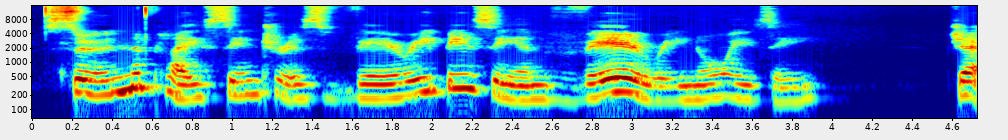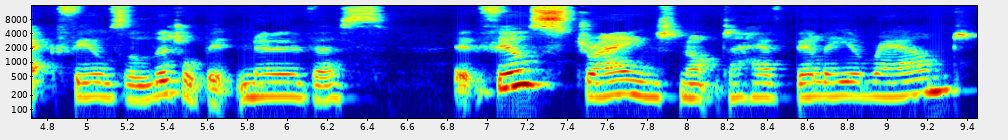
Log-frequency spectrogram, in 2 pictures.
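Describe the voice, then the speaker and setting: A woman reading a children's book aloud with clear, expressive storytelling. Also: fairly low pitch, unhurried. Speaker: reader.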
